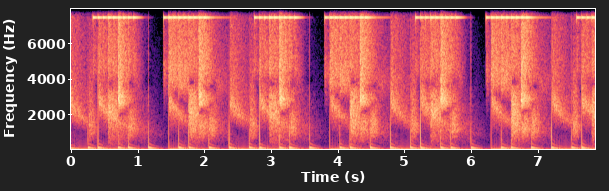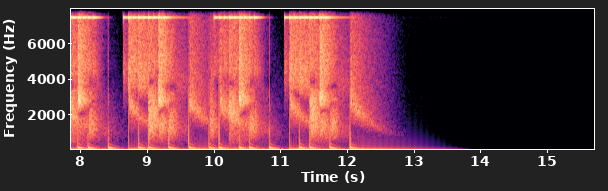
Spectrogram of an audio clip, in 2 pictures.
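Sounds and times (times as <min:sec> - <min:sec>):
synthesizer pattern: 0:00.0 - 0:12.2.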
